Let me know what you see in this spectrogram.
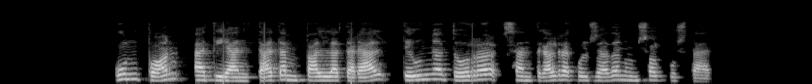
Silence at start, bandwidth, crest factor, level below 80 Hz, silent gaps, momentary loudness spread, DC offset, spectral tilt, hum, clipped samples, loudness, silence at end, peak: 1.15 s; 7.8 kHz; 16 dB; -56 dBFS; 3.91-4.01 s; 10 LU; under 0.1%; -6.5 dB/octave; none; under 0.1%; -17 LUFS; 1 s; 0 dBFS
